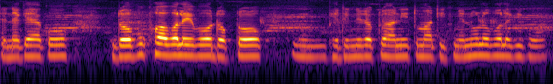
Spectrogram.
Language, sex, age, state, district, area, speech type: Assamese, female, 30-45, Assam, Golaghat, rural, spontaneous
